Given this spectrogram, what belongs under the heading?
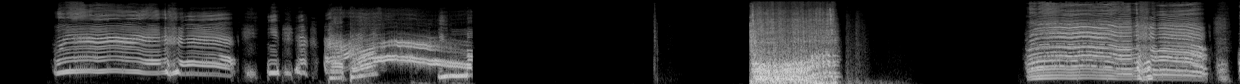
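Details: Cartoon voice acting imitating small child George crying: loud wailing cry bouts with sobbing breaks and a noisy burst between them, amid screaming; simulated infant cry.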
